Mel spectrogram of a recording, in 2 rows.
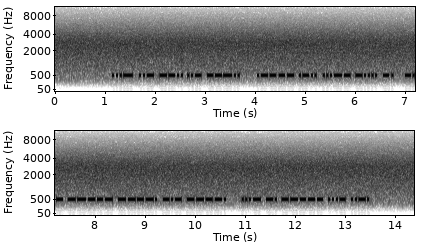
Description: Morse code, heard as a keyed tone, hand-sent with a bug key, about 32 wpm, 490 Hz, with radio static. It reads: VUZU8 1L36N K09K9 VN0VF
